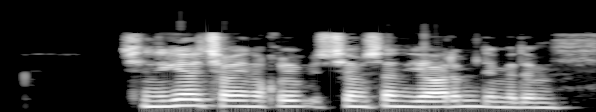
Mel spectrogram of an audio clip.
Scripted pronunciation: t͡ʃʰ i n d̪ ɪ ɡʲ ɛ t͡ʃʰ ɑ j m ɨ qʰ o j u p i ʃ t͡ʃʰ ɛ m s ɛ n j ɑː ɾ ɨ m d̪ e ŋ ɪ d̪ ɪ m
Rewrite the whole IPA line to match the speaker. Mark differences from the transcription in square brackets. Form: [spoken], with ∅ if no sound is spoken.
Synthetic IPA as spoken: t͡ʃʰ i n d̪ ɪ ɡʲ ɛ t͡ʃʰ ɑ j [n] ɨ qʰ o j u p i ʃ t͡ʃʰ ɛ m s ɛ n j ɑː ɾ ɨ m d̪ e [m] ɪ d̪ ɪ m

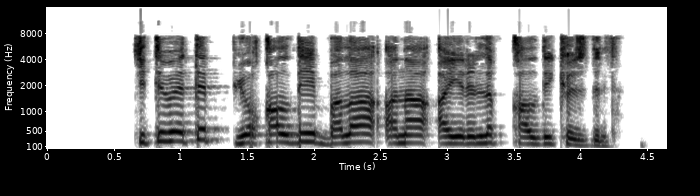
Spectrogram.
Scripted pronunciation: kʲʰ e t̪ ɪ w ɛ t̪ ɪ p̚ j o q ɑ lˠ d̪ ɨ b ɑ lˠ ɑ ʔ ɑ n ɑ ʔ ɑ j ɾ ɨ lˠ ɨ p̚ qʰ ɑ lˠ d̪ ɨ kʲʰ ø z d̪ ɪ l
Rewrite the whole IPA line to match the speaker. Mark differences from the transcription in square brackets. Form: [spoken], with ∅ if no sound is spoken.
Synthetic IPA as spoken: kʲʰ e t̪ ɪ w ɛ t̪ ɪ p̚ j o q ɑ lˠ d̪ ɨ b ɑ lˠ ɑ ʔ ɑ n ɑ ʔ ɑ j ɾ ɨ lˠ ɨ p̚ qʰ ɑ lˠ d̪ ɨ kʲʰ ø z d̪ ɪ l

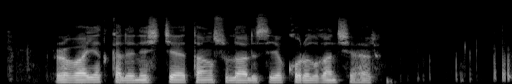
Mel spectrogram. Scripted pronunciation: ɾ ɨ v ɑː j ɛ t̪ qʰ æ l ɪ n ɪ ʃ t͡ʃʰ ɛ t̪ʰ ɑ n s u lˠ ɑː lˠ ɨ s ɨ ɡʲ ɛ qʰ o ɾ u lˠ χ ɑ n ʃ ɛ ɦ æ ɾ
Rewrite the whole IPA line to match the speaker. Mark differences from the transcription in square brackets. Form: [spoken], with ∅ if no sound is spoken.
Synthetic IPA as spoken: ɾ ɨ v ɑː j ɛ t̪ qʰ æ l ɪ n ɪ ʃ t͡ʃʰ ɛ t̪ʰ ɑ [ŋ] s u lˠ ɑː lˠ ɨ s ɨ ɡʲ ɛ qʰ o ɾ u lˠ [ʁ] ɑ n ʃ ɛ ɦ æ ɾ

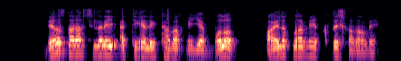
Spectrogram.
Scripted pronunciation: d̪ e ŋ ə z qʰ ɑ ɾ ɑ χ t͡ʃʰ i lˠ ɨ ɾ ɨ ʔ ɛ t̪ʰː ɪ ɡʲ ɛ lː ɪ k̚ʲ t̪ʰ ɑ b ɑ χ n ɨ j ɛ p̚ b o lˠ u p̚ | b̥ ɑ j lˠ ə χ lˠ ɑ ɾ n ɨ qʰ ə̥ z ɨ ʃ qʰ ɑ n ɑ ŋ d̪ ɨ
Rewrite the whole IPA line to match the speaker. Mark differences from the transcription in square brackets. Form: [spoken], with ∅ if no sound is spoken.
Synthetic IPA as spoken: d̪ e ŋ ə z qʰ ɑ ɾ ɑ χ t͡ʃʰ i lˠ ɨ ɾ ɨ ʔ ɛ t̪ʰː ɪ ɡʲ ɛ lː ɪ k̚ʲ t̪ʰ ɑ [m] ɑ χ n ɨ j ɛ p̚ b o lˠ u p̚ | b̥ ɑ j lˠ ə χ lˠ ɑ ɾ n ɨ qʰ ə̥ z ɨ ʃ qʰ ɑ [m] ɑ ŋ d̪ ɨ

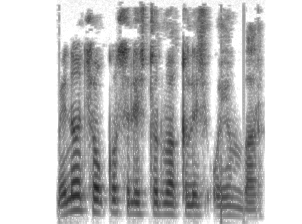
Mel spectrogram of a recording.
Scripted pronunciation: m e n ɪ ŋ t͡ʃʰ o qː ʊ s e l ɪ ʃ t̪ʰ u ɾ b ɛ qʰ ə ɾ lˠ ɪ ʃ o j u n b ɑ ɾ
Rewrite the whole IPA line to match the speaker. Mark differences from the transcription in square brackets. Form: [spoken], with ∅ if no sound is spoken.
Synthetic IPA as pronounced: m e n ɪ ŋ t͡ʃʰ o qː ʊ s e l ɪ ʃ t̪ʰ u ɾ [m] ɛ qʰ ə [∅] lˠ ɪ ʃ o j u [m] b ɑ ɾ

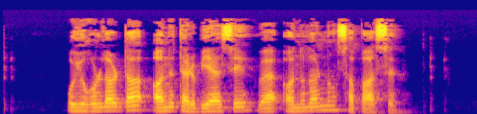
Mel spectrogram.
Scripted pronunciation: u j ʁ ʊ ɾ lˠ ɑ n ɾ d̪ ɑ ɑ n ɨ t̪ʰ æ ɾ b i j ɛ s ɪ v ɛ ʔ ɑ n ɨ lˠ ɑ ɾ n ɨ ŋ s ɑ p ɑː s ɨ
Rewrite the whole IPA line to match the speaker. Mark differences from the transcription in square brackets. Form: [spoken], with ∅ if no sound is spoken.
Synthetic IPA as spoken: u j ʁ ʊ ɾ lˠ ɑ [∅] ɾ d̪ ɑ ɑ n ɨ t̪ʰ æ ɾ b i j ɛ s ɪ v ɛ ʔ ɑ n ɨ lˠ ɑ ɾ n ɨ ŋ s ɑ p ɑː s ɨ

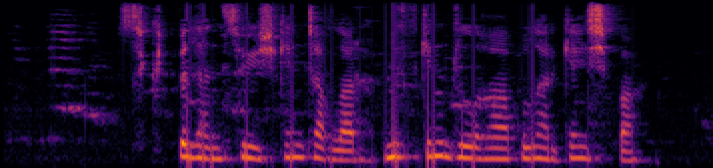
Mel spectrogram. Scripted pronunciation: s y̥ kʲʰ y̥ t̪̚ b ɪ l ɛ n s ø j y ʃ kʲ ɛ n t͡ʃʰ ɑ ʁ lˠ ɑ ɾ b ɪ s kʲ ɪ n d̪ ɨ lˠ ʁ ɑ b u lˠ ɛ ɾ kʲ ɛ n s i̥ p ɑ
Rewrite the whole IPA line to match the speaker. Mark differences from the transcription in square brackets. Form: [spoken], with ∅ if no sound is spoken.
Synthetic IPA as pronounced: s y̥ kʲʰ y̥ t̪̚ b ɪ l ɛ n s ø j y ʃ kʲ ɛ n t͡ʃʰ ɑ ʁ lˠ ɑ ɾ [m] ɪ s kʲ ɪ n d̪ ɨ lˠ ʁ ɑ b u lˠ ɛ ɾ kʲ ɛ n [ʃ] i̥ p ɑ

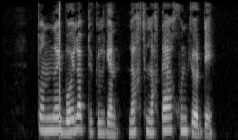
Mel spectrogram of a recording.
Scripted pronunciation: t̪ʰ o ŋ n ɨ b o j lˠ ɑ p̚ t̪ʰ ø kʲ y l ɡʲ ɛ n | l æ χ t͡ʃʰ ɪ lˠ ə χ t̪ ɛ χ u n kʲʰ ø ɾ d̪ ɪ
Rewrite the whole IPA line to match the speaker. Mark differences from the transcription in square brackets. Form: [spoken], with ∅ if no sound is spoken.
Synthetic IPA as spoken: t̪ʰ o [n] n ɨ b o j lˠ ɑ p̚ t̪ʰ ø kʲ y l ɡʲ ɛ n | l æ χ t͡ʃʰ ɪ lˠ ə χ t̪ ɛ χ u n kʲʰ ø ɾ d̪ ɪ

